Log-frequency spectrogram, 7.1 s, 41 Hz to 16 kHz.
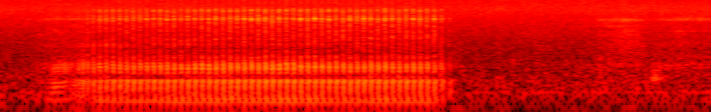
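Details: Male bulldog weighing about 90 lbs snoring while asleep: one long, loud, rapidly fluttering rattle lasting about four seconds, then quiet breathing.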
